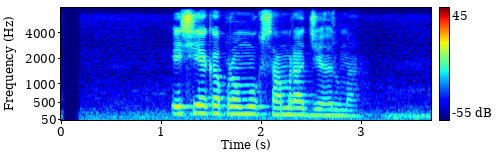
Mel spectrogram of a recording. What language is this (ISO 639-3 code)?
nep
